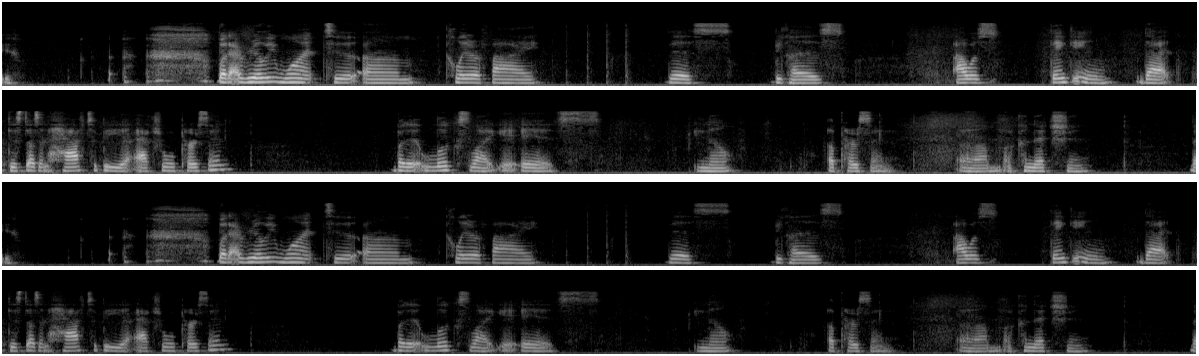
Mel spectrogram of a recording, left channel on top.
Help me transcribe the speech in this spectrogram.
But I really want to clarify this because I was thinking that this doesn't have to be an actual person, but it looks like it is, a person, a connection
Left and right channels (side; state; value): right; quieter; 6.6 dB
